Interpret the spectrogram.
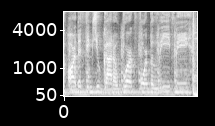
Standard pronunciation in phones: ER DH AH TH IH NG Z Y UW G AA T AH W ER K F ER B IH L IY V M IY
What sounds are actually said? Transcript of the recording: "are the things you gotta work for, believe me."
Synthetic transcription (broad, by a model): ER DH AH TH IH NG Z Y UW G AA T AH W ER K F ER B IH L IY V M IY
